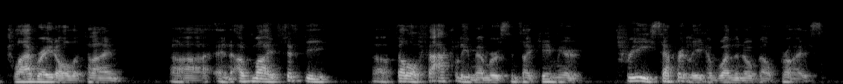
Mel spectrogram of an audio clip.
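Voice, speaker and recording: A somewhat breathy man with a Canadian accent talks at a fairly quick pace with ordinary pitch variation. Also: medium pitch for a man. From Canada. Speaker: physics professor. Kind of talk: welcome talk. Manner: halting.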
